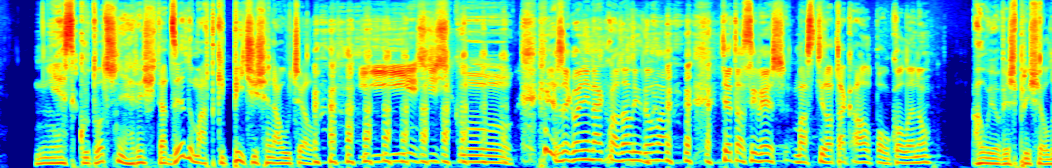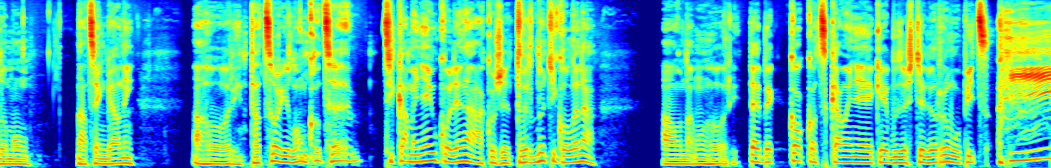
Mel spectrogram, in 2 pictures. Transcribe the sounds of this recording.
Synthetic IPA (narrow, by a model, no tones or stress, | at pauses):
ɲɪɛskut̪ɔt͡ʃɲɛɦɾɛʃit̪ad͡zɛd̪ɔmat̪kipit͡ʃiʃɛnaut͡ʃɛl | ɛʒiʃkuʋɪɛʃaɡɔɲinaklad̪alid̪ɔmacɛt̪asiʋɪɛʃmascilat̪aɡalpɔʊkɔlɛnɔ | aujɔʋɪɛʃpɾiʃɪɛld̪ɔmɔʊ | nat͡sɛŋɡani | aɦɔʋɔɾit̪at͡sɔilˠɔŋkɔt͡sɛ | t͡sikamɛɲɛukɔʎɛnaːakɔʒɛt̪ʋr̩d̪nucikɔlɛnaː | aɔna̰muɦɔʋɔ̰ɾḭt̪ɛbɛkɔkɔt͡skamɛɲɛjɛkɛbuɟɛʃcɛʎɔɾumupit͡s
